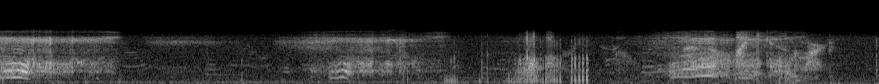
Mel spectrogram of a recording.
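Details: A sleeping man's loud, rough snoring in uneven bursts with snorting breaths, recorded in a small room; his partner says he always snores this loudly; heavy snoring.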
